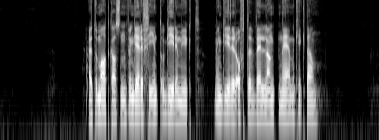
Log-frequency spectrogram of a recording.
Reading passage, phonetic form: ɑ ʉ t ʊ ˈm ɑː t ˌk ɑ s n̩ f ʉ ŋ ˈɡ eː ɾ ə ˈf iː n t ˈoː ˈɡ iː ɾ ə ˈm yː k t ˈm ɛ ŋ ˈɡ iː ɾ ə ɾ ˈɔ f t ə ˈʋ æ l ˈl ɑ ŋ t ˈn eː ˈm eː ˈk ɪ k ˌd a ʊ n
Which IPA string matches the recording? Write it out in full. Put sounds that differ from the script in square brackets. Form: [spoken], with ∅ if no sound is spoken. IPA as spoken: ɑ ʉ t ʊ ˈm ɑː t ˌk ɑ s n̩ f ʉ ŋ ˈɡ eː ɾ ə ˈf iː n t ˈoː ˈɡ iː ɾ ə ˈm yː k t ˈm ɛ ŋ ˈɡ iː ɾ ə ɾ ˈɔ f t ə ˈʋ [ɛ] l ˈl ɑ ŋ t ˈn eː ˈm eː ˈk ɪ k ˌd a ʊ n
